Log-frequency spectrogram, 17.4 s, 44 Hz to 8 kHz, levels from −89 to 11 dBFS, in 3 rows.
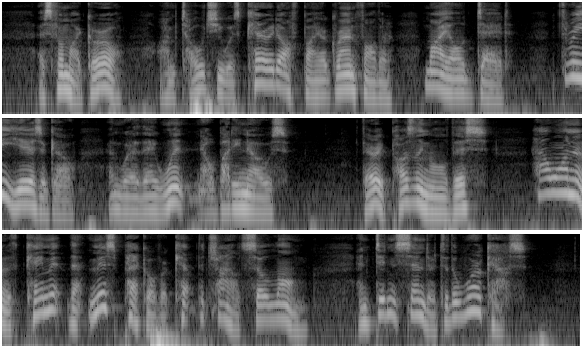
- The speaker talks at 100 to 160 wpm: No, average, 170 wpm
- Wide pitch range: Yes, wide, 7.7 semitones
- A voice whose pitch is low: Yes, low, 130 Hz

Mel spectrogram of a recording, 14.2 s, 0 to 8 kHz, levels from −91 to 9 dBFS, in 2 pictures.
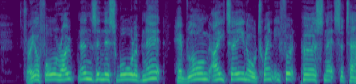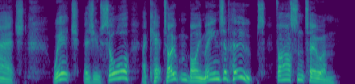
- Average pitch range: Yes, average, 5.0 semitones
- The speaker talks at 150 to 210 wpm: No, average, 140 wpm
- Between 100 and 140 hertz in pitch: No, medium, 180 Hz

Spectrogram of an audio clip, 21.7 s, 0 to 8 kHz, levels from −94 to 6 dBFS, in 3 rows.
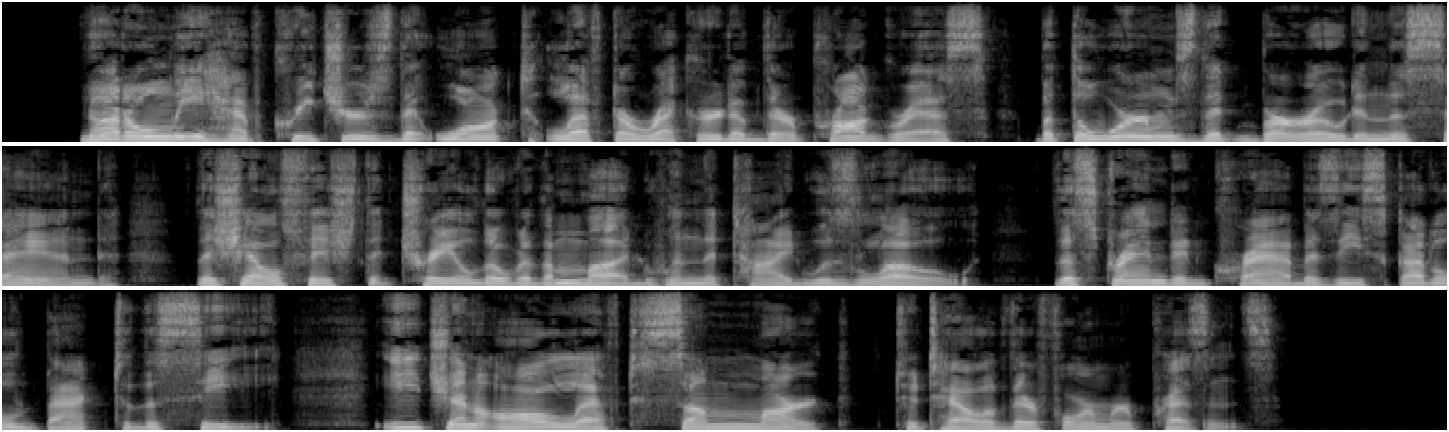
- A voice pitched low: Yes, low, 130 Hz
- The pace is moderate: Yes, average, 150 wpm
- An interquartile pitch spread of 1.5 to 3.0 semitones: No, average, 5.3 semitones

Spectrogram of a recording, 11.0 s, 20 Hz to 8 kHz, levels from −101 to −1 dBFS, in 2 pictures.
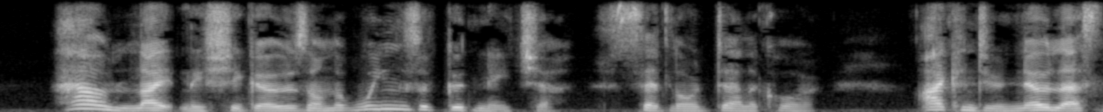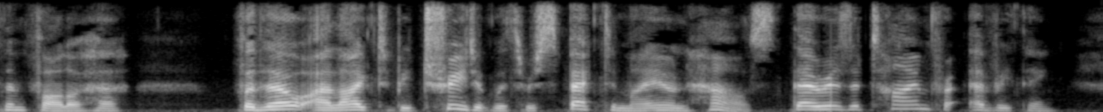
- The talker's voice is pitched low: No, medium, 175 Hz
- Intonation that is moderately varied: No, wide, 6.2 semitones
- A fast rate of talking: Yes, fast, 225 wpm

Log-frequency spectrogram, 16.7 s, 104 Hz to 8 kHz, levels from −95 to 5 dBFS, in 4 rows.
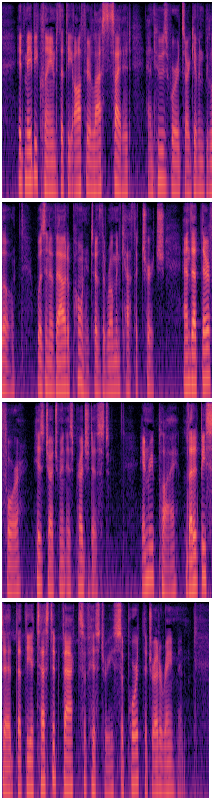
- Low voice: Yes, low, 115 Hz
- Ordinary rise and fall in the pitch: Yes, average, 3.0 semitones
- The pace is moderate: Yes, average, 170 wpm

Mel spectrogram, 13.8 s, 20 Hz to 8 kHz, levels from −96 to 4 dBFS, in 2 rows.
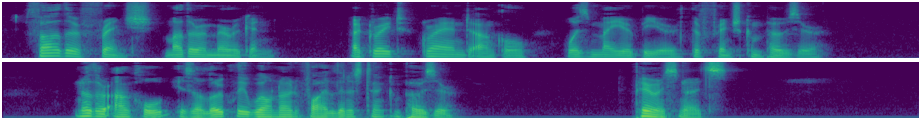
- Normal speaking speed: No, slow, 115 wpm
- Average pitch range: Yes, average, 3.9 semitones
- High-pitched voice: No, low, 105 Hz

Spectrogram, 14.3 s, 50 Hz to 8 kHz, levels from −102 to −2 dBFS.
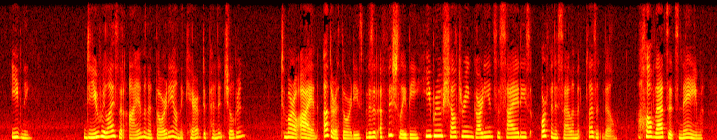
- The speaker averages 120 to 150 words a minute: Yes, average, 145 wpm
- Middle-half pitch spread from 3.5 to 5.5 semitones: Yes, average, 5.1 semitones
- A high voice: Yes, high, 230 Hz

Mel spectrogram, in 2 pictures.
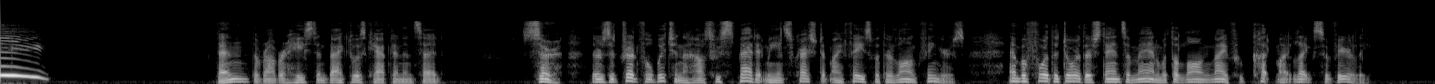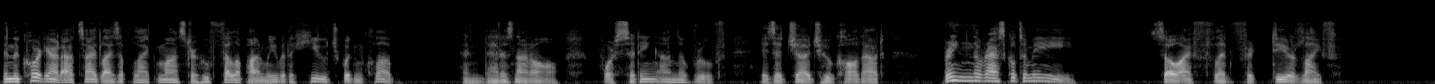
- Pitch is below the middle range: Yes, low, 105 Hz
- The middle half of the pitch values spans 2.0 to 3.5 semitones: No, average, 5.2 semitones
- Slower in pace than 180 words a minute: No, average, 190 wpm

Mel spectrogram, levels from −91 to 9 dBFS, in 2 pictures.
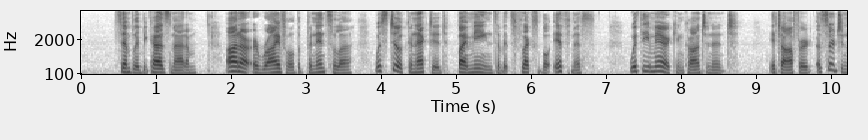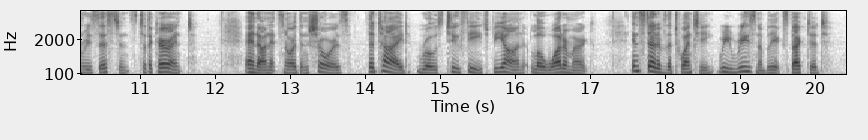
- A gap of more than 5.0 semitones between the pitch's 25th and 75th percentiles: No, average, 4.0 semitones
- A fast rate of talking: No, average, 145 wpm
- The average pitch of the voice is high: No, medium, 160 Hz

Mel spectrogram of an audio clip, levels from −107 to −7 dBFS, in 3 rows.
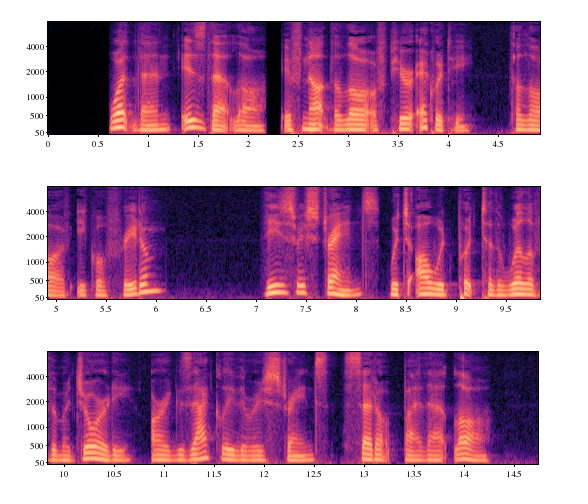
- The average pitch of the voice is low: Yes, low, 130 Hz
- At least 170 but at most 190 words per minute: No, average, 160 wpm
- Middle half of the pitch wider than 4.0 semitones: No, average, 3.2 semitones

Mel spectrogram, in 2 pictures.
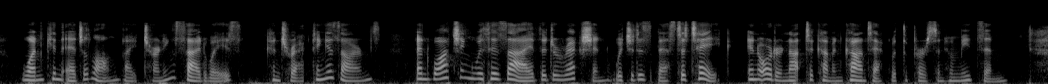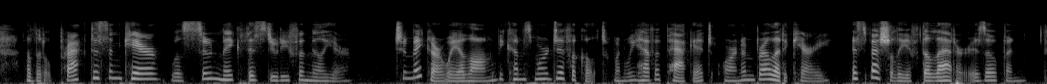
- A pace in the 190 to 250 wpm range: Yes, fast, 205 wpm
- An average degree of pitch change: No, wide, 6.6 semitones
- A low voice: No, high, 190 Hz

